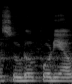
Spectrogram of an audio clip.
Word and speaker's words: pseudopodia: So amoeba takes food using temporary finger-like extensions called pseudopodia. What are the finger-like extensions of the body of amoeba required for food intake, children? It is pseudopodia. Pseudopodia. Pseudo. P is silent.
